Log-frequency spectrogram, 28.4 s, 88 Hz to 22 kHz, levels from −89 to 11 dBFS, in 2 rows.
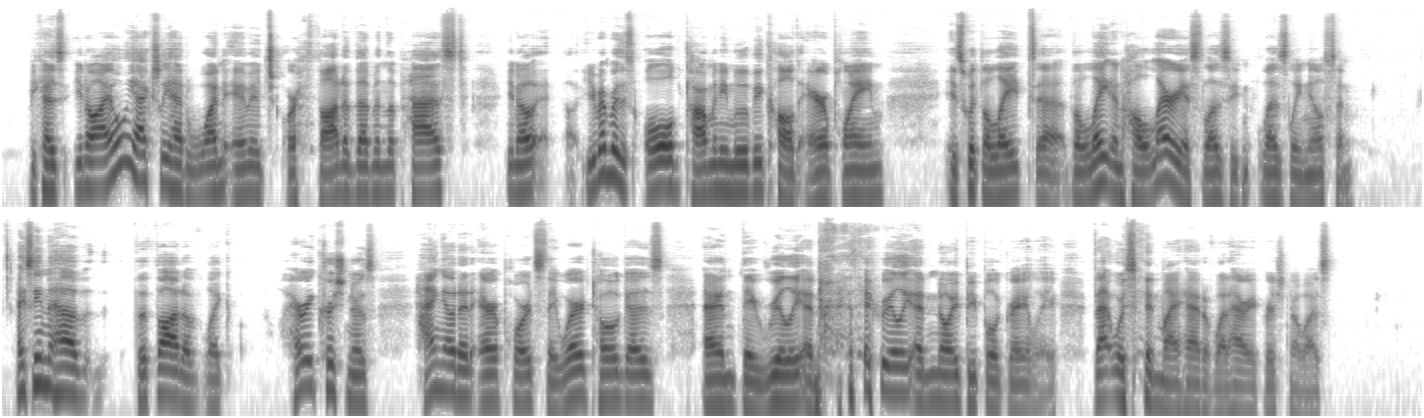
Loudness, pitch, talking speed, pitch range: -23 LUFS, 130 Hz, 155 wpm, 115-145 Hz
